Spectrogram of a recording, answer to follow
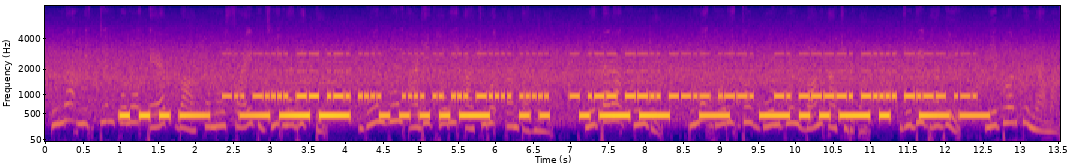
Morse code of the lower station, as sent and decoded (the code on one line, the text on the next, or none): ...- --- ....- .. .-- - -..-. --
VO4IWT/M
